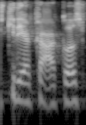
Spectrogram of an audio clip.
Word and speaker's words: Kyriakakos: right I want them to be able to pronounce my name correctly clear Karkos because I think it's like learning a foreign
